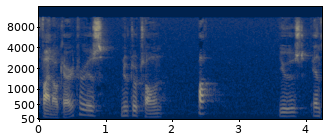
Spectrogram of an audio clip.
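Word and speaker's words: 吧: The character for dad or papa is simply fu with the ba phonetic underneath, together pronounced ba. 10. The final character is neutral tone ba, used in 3 ways: to give an order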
